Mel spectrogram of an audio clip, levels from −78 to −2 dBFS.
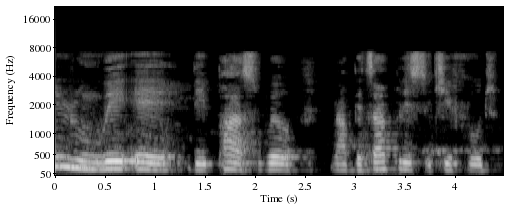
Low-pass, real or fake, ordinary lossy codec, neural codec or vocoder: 7.2 kHz; real; AAC, 32 kbps; none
